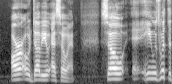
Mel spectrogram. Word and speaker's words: Rowson: But first, Yankees have hired a hitting coach, James Rosen? Hang on, I think I pronounced his name wrong. Yankees hire hitting coach. Hang on just a second. James Rowson, Rowson.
